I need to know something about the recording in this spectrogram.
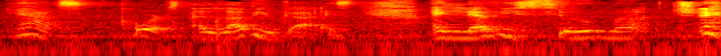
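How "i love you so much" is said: put-on cutesy baby talk. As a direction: coo it like a baby. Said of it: "That's my baby voice".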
